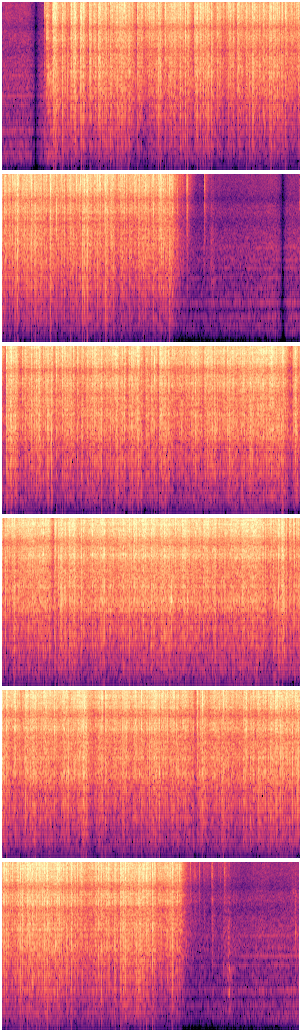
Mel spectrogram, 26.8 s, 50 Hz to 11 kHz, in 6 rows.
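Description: Wire-feed arc welder laying weld beads on the cracked sheet-steel horn of a Thunderbolt 1003 siren, a steady loud crackle of the arc. One bead runs about six seconds, then after a short pause a second, longer bead runs about sixteen seconds.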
